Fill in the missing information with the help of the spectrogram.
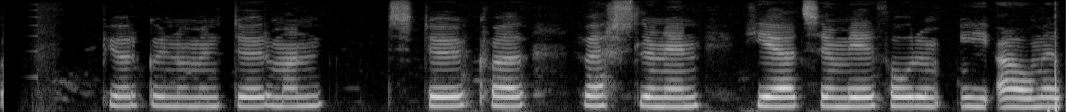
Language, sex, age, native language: Icelandic, female, 13, Icelandic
